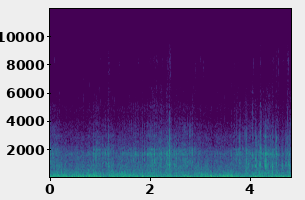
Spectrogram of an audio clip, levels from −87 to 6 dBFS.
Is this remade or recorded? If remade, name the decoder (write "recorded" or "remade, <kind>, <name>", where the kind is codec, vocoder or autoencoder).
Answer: recorded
